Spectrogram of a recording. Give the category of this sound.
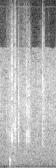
Sound effects > Human sounds and actions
